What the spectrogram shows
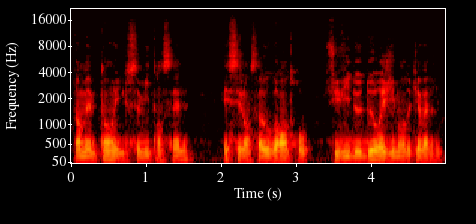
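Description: A man narrates a classic adventure novel as an audiobook. His voice sits low and sounds mellow and relaxed, and his delivery is measured and steady.

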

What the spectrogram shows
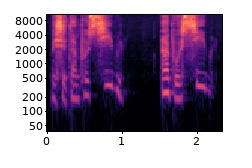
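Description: Brief: exasperated man doctor, blunt exclamations, a woman narrator reads him; warm, dry audiobook. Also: on the high side, expressive, unhurried, dry recording, voice pushed up. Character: exasperated older male doctor, blunt and troubled.

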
